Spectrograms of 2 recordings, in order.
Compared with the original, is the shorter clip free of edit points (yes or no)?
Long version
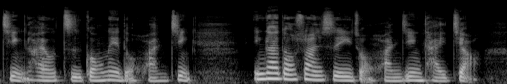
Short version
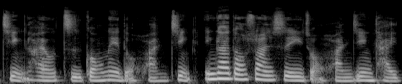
no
